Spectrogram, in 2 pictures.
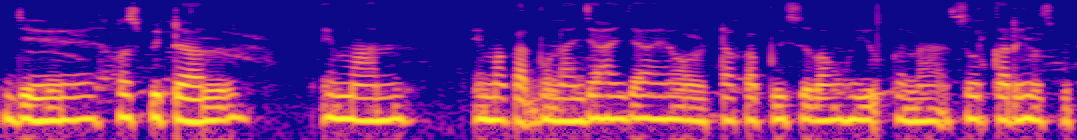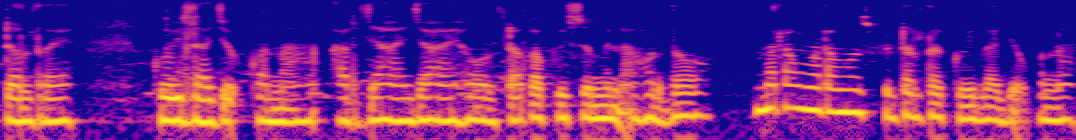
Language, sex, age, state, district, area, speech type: Santali, female, 45-60, Jharkhand, Bokaro, rural, spontaneous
